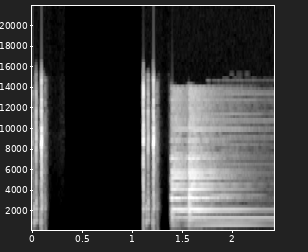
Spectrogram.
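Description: Subscribe-button animation sound effects: a quick double mouse click, another double click about a second later, then a bell chime that rings on and lingers.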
